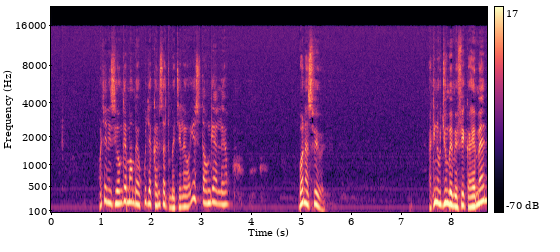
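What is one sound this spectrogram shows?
A man speaks with animation into a microphone, heard through loudspeakers.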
